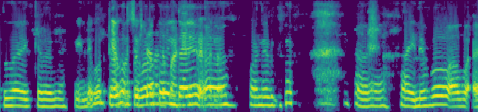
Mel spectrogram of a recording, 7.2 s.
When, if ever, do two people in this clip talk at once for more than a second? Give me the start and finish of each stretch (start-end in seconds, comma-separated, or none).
1.7-3.4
